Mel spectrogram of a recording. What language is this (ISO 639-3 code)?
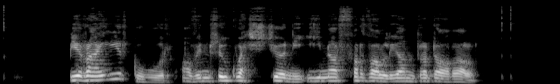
cym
